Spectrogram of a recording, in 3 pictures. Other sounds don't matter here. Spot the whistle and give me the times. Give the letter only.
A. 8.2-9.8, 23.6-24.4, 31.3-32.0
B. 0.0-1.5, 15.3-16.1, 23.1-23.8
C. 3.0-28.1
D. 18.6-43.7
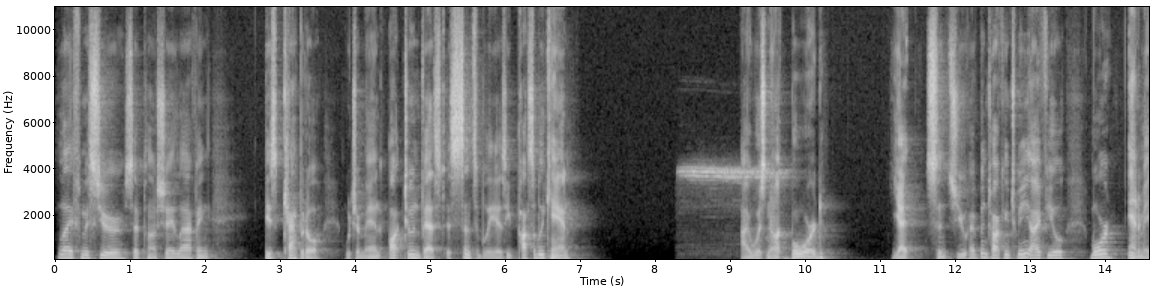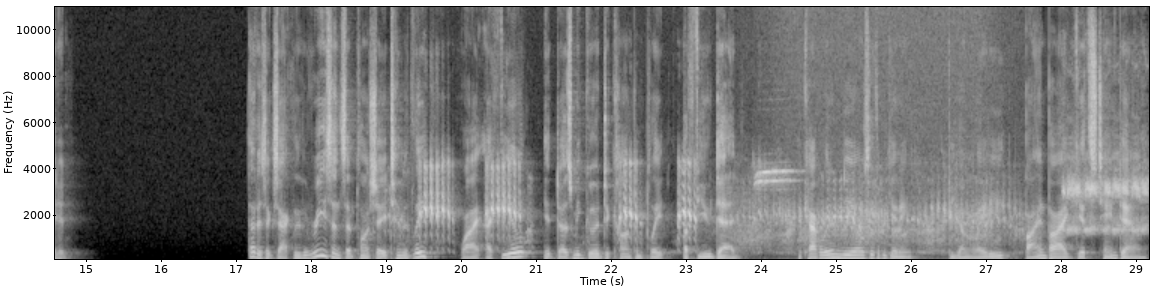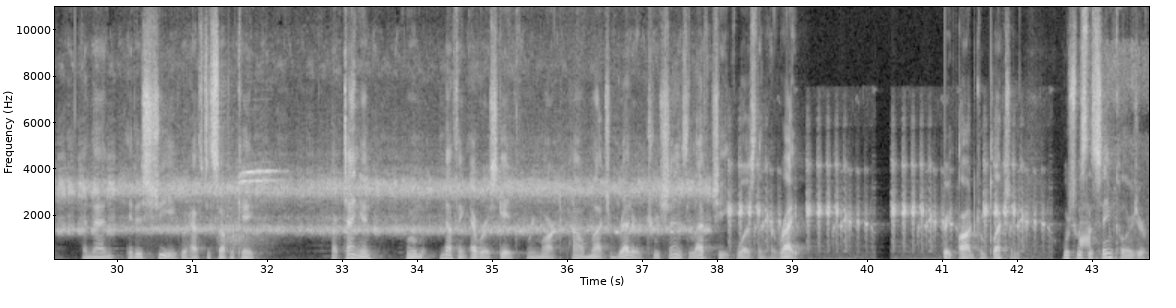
A.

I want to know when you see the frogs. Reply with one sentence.
The frogs can be heard from 18.6 to 43.7 s.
